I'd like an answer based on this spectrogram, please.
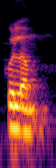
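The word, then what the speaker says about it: coulomb: बट अभी समझो SI unit क्या होता है कूलम होता है क्या होता है c से बोलते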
